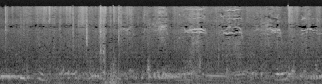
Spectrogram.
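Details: Ash-coloured baby pigeon setting; throaty pigeon cooing continues throughout, joined by faint high chirps from another bird in the background.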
